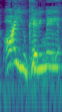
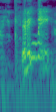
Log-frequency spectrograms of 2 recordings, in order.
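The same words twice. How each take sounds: First: High, full-voiced disbelief; retold astonished outburst in full voice; incredulous exclamation. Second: Very high, whispery squeak; tiny breathless squeal of disbelief. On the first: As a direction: exclaim it high, out loud, in amazement. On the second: Retold or imitated. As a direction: squeak it fast, barely voiced, in shock. Retold disbelief at more gifts.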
